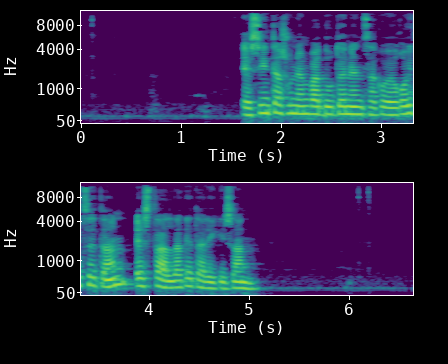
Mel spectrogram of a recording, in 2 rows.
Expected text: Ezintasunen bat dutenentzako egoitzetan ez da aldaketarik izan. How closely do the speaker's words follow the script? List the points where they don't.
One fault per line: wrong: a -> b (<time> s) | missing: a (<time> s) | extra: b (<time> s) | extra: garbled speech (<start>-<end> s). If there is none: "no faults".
no faults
